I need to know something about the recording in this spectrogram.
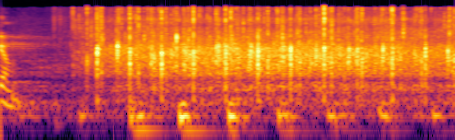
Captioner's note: audience applauding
